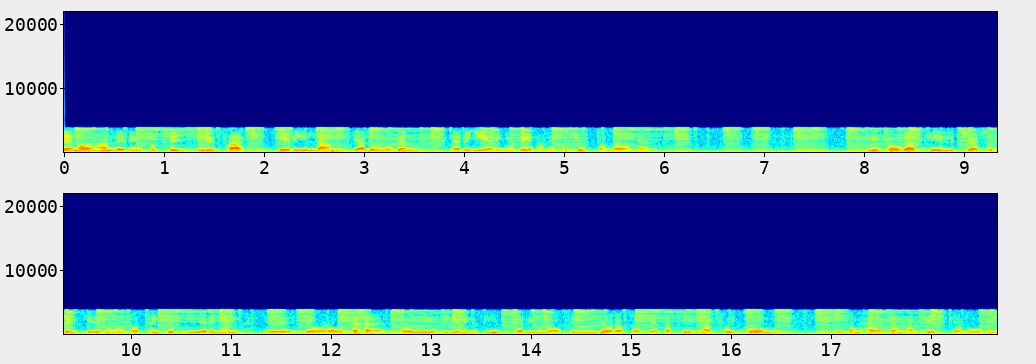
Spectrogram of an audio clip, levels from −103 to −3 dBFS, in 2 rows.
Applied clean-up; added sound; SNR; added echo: none; Guitar; 8 dB; none.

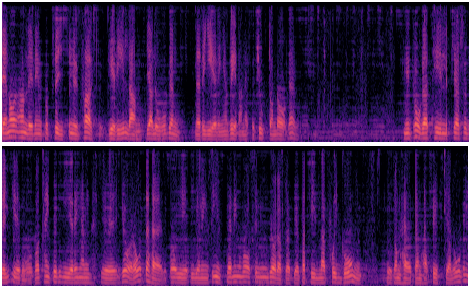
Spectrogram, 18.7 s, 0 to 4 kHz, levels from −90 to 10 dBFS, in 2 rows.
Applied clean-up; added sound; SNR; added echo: neural separator model SepFormer DNS4.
